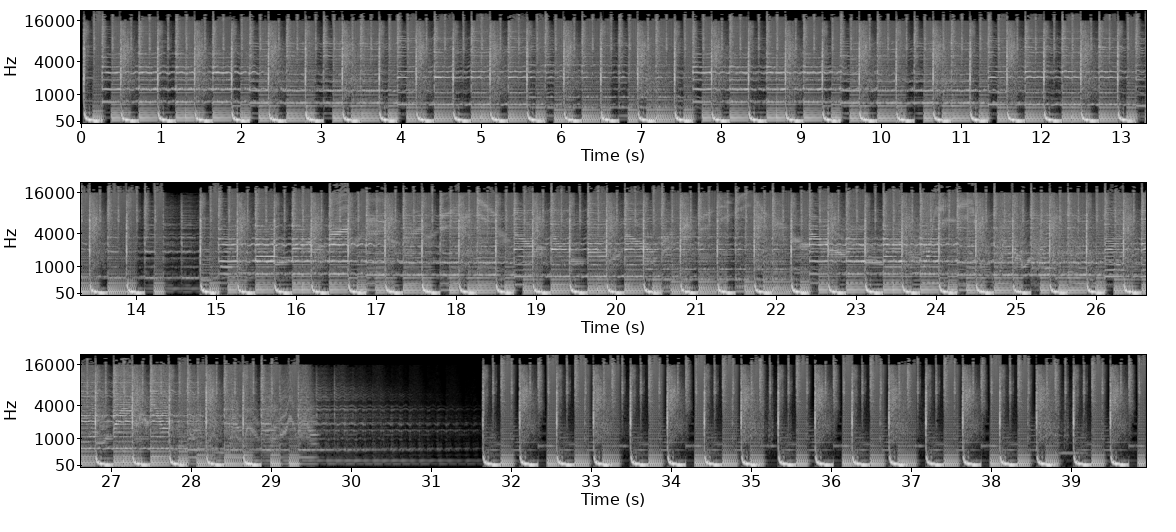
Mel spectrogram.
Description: Electronic Piano

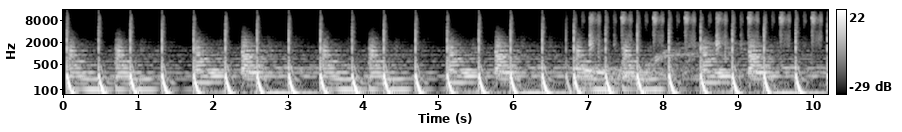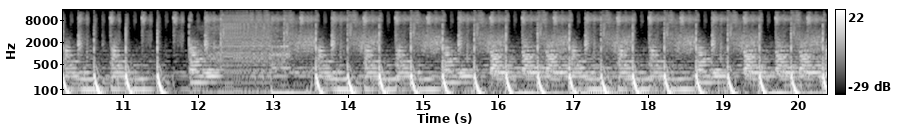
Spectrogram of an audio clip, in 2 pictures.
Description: Trance; Bluezone; Trance Traxx

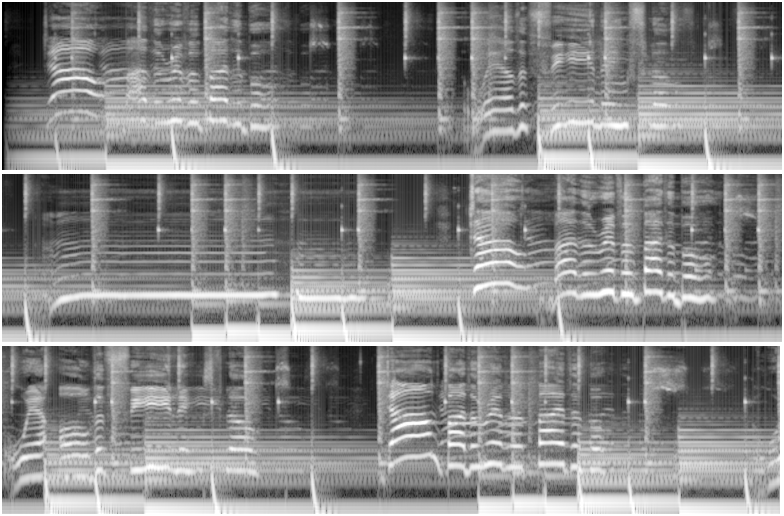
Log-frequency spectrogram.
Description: Vocal; Vocal Attack

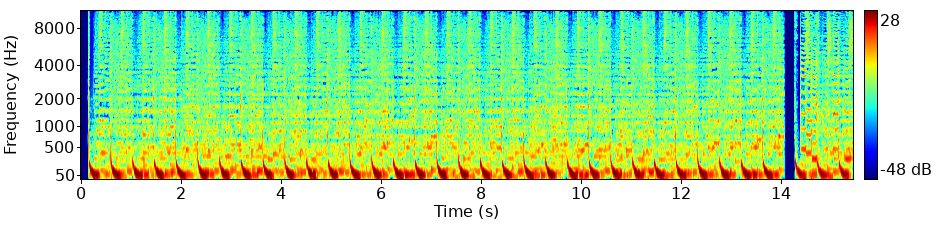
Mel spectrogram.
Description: TRANCE; SUPERCHARGED; SONGSTARTERS

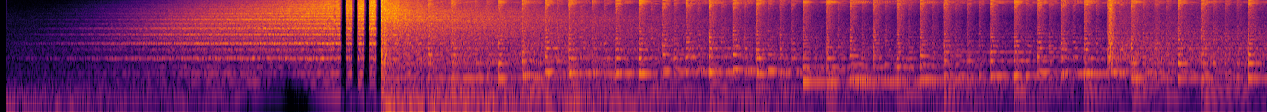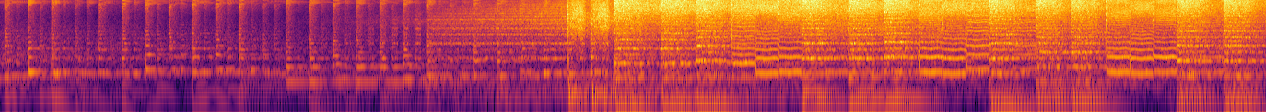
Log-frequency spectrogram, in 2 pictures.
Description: heavy house kits

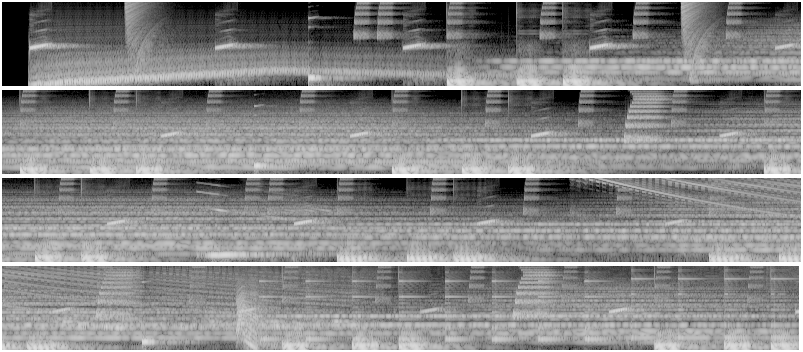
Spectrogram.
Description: One Shot Hit; Cerebral

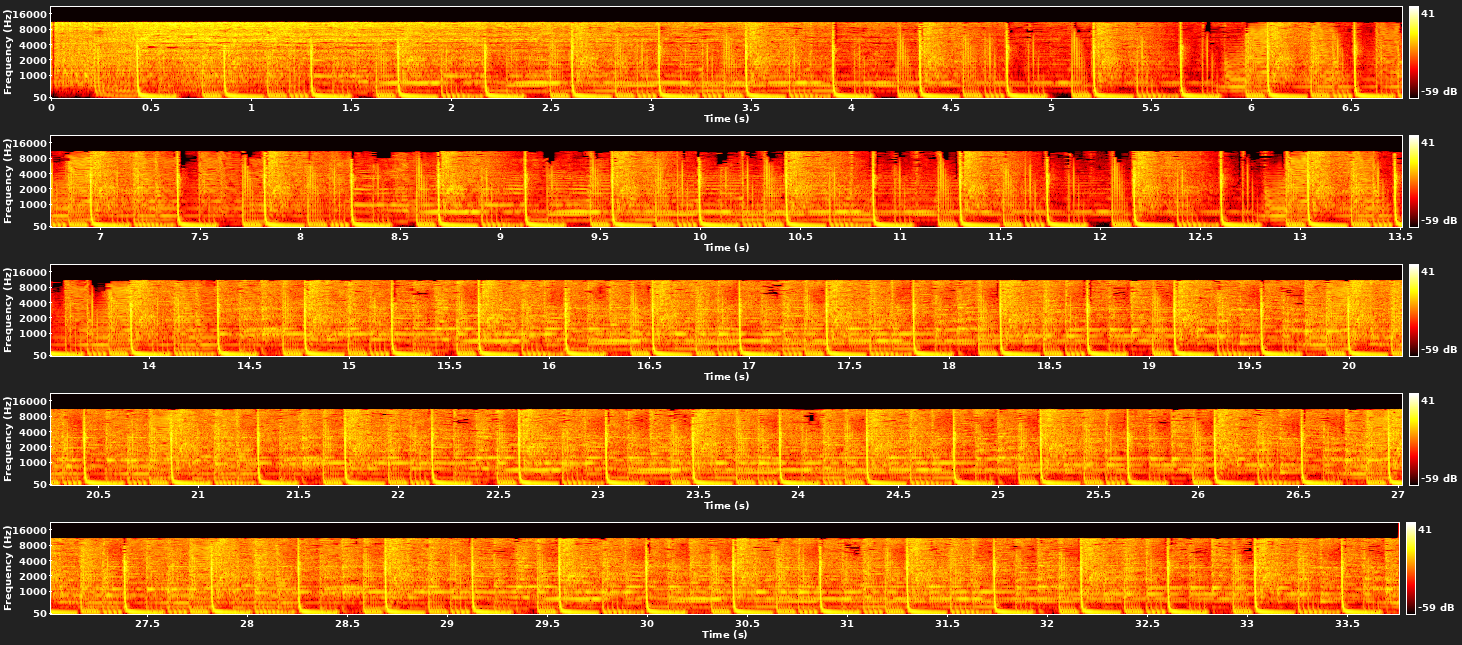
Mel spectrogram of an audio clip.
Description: progressive psy kits; DMS

